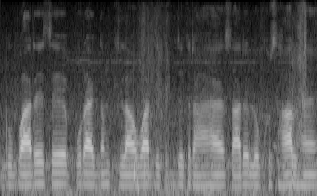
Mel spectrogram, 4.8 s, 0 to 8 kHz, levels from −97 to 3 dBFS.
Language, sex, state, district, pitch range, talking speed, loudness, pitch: Hindi, male, Bihar, Supaul, 115-120 Hz, 175 wpm, -29 LUFS, 115 Hz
